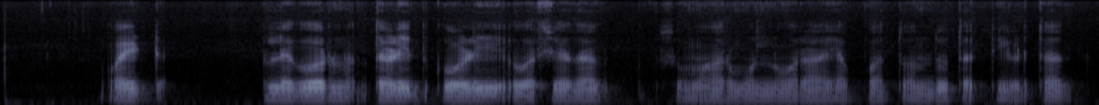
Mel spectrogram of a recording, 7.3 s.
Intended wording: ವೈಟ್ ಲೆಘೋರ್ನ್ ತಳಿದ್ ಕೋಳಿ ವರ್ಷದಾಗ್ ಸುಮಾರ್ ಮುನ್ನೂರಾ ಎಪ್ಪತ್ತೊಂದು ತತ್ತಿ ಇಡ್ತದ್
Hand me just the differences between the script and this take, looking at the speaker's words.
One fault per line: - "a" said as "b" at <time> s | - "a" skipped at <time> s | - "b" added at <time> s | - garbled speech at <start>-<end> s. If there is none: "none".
none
